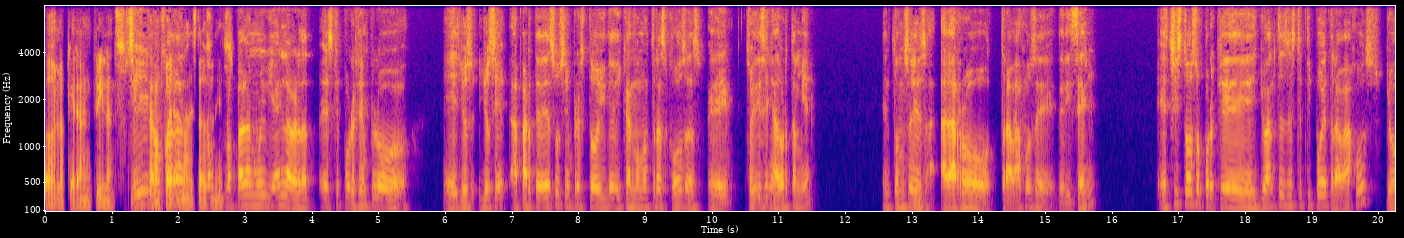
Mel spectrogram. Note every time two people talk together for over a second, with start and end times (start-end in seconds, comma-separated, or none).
1.2-2.9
